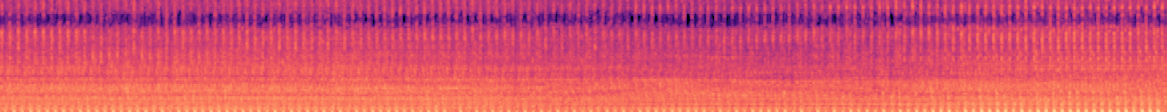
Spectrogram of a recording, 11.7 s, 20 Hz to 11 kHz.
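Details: Rattly running from an extremely early 1954-55 Suffolk Iron Foundry Model 1A small engine, started still cold on a substitute carburettor: even firing beat about three per second with a loose rattle riding on it, cause not identified.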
